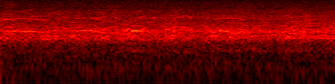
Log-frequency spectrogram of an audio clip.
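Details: A crowd of seagulls calling loudly, a din meant to frighten off prospective predators, human or bird; dense, continuous overlapping squawking with no clear gaps.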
